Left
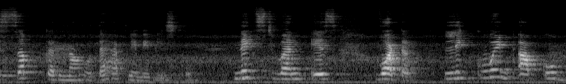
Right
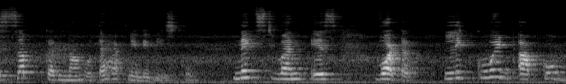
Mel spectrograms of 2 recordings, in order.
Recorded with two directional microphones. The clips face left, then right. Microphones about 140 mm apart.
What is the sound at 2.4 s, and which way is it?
Speech, 20° right (ahead or behind).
